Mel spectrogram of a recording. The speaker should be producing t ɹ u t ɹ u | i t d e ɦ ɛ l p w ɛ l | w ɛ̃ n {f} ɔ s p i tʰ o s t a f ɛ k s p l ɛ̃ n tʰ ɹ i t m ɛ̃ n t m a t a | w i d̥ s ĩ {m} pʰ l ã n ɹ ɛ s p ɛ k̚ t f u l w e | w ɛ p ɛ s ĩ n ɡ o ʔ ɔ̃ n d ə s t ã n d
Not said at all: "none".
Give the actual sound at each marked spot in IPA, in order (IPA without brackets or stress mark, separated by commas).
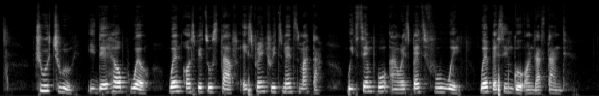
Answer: h, m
